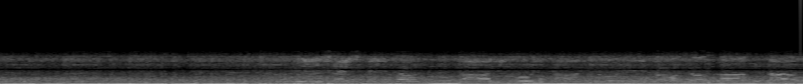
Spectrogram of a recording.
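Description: Steady low rumble of a car idling while stopped in traffic, heard from inside the cabin, with faint voices over it from about three seconds in.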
